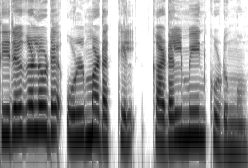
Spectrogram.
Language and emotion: Malayalam, neutral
